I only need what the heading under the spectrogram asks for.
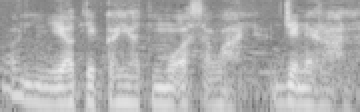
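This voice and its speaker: A man's voice: lowish voice, fairly even intonation, normal speed, soft background music, some chatter behind, lightly acted. A man playing a defiant, insistent old man in an Ilocano radio drama.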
